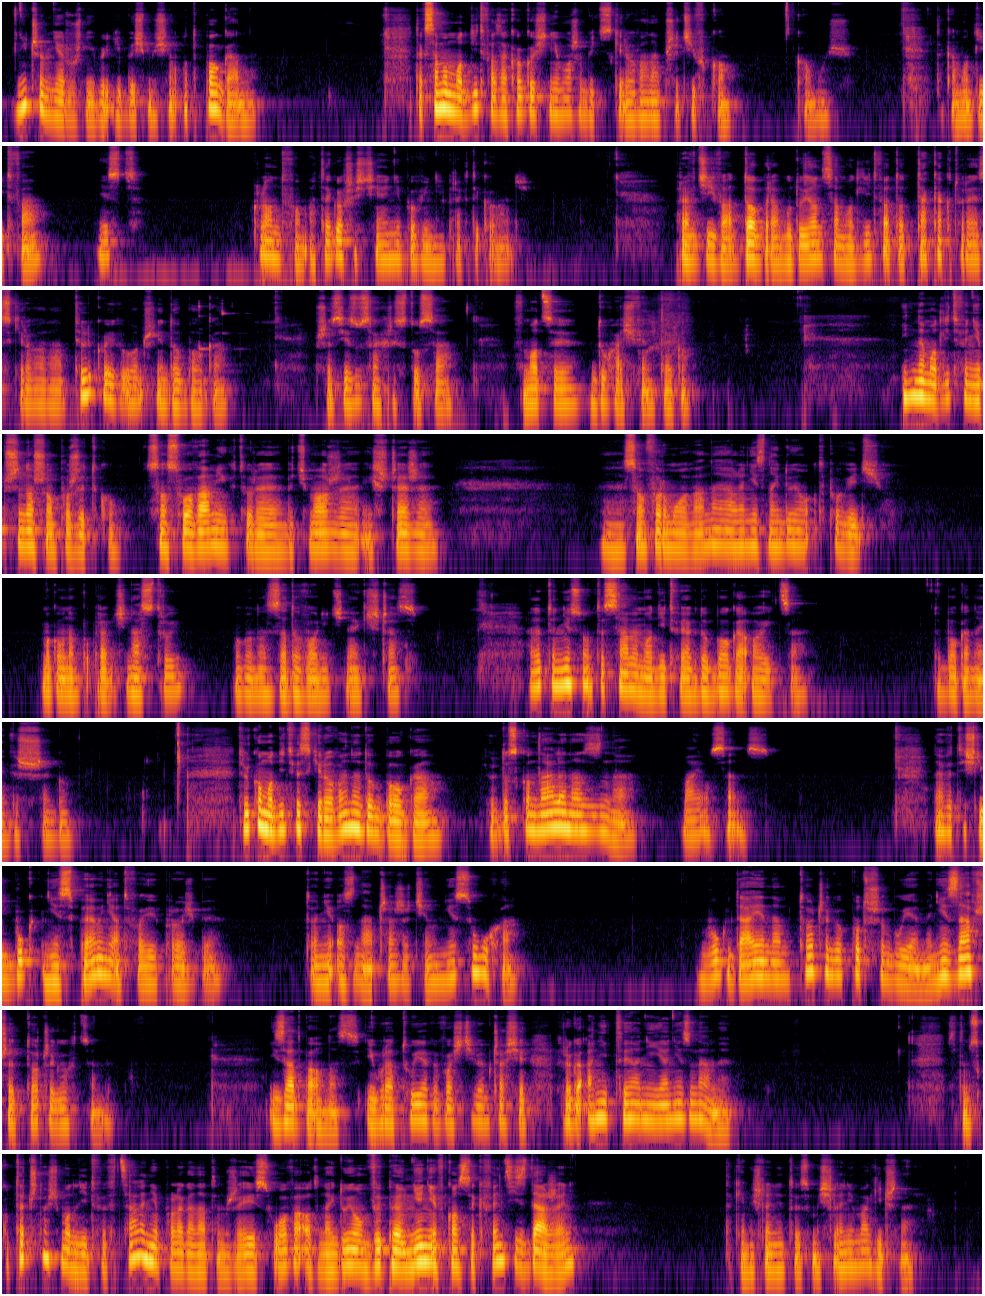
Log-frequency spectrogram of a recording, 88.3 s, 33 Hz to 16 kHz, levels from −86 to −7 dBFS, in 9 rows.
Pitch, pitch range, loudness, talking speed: 105 Hz, 95-120 Hz, -24 LUFS, 110 wpm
